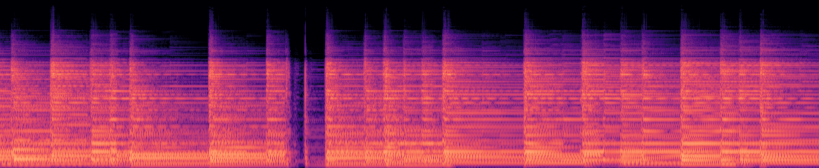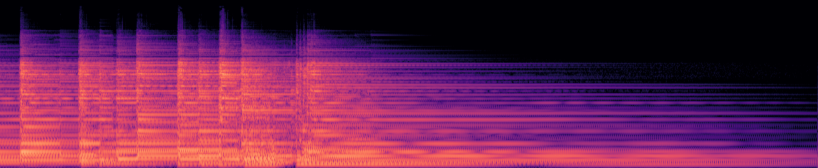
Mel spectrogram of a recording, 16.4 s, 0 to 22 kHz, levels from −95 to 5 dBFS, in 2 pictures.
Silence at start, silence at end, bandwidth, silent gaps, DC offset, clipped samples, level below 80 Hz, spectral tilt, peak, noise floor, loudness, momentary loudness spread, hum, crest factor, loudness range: 0 s; 0.45 s; 11 kHz; none; under 0.1%; under 0.1%; -44 dBFS; -5 dB/octave; 0 dBFS; -42 dBFS; -15 LUFS; 16 LU; 50 Hz at -45 dBFS; 16 dB; 13 LU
